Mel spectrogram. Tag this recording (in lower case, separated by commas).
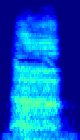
breathing, respiratory sounds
